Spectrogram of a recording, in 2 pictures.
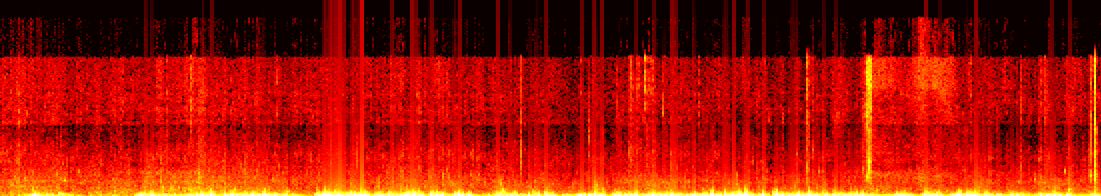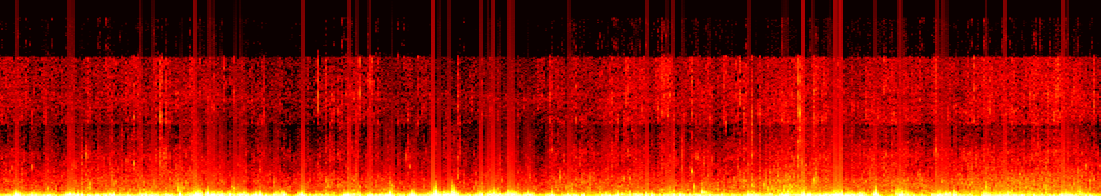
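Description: Wind blowing on a fishing boat drifting parallel to a shoreline: a steady, loud rumbling buffet that fills the whole stretch after a brief quieter start, with no voices.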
